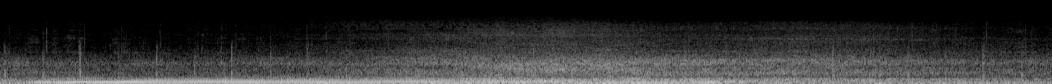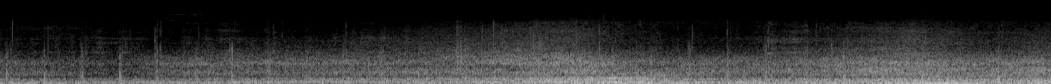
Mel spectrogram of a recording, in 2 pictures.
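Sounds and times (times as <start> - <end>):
outdoor rushing noise: 0.0 - 21.0
vehicle engine running: 0.0 - 21.0.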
